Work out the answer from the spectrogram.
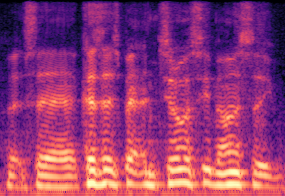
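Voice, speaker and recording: A man's voice: mid-range voice, very fast, a little mellow. A Scottish man co-hosting a podcast in casual, teasing, sweary banter. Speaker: podcast co-host. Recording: clear background noise, clicks.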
